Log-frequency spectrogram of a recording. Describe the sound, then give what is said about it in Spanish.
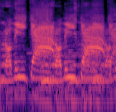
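A loud, drawn-out shout rings out in two strong bursts with a brief dip between, an echo in the mountains repeating a child's cry about his knee after he fell, probably a person imitating the echo. “Y un sonido potente repitió su mismo grito. Así se escuchaba.”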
